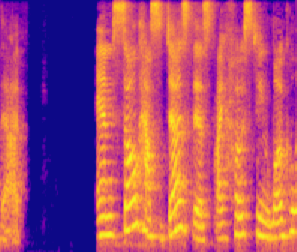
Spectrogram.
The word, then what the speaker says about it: SolHaus: how it is written it's pronounced soul house but I don't know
